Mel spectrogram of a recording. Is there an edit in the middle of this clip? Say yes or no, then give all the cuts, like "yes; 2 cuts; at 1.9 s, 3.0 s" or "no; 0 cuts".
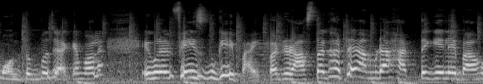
yes; 1 cut; at 2.5 s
